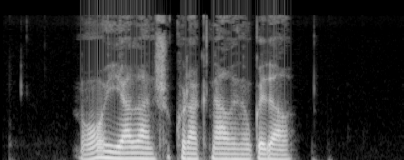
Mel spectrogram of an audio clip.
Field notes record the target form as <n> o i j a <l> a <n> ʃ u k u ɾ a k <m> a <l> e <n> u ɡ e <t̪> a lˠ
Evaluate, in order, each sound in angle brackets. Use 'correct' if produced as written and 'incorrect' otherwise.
incorrect: m, correct, correct, incorrect: n, correct, correct, incorrect: d̪

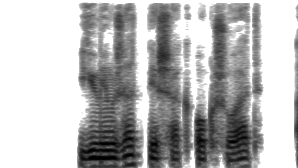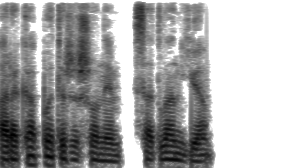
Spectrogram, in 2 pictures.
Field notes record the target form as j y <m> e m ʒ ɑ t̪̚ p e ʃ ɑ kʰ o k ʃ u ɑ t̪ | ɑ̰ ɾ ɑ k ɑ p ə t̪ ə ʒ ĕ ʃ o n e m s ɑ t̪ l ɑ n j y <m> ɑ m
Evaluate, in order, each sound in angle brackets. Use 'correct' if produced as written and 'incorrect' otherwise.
correct, incorrect: none

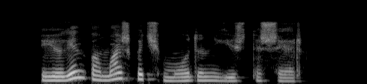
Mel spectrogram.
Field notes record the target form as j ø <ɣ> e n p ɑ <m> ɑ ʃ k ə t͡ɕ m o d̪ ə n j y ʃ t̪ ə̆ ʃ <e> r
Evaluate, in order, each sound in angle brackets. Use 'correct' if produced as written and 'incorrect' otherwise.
correct, correct, correct

